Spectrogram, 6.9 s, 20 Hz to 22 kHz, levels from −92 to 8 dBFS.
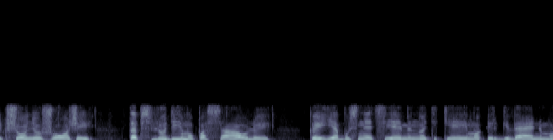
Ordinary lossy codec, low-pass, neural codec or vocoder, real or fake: Opus, 16 kbps; 5.4 kHz; none; real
